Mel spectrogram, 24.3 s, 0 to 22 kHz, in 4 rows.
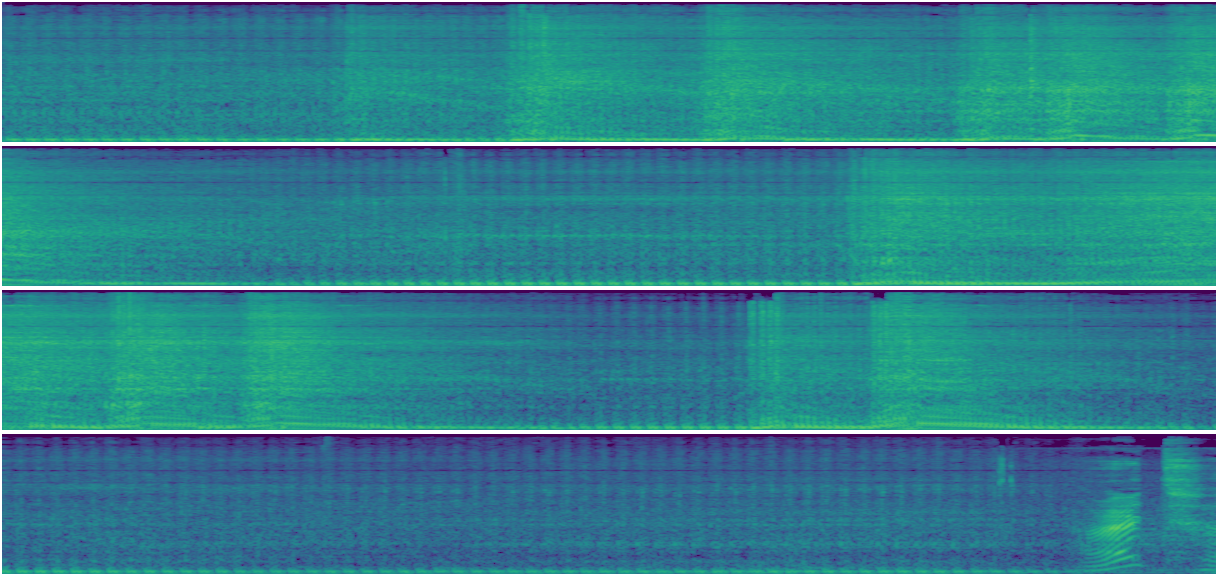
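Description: A 2017 Honda CB500F motorcycle idles with a low, steady exhaust thrum, then is revved in several sharp bursts, each climbing and falling back, close up, with a voice speaking over it.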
